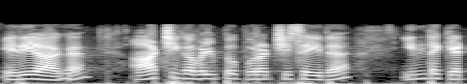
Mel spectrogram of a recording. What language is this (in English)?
Tamil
